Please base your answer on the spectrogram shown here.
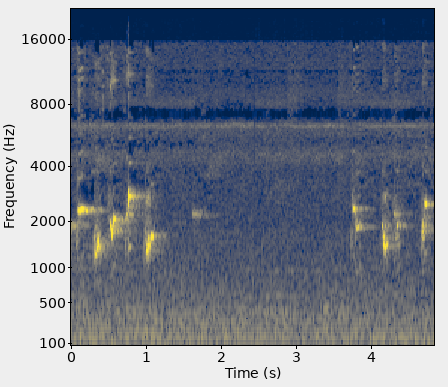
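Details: Lure recording of sooty-headed bulbul: a short run of four rich, warbled whistled notes, then a pause and three more liquid phrases near the end, over faint hiss and a thin steady high tone.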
